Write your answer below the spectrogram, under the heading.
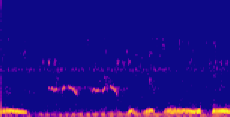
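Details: Spotted dove decoy calling in a fight with wild forest birds: low hollow coos, some drawn out and some clipped short, with faint higher chirps from another bird and a steady thin whine in the background.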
